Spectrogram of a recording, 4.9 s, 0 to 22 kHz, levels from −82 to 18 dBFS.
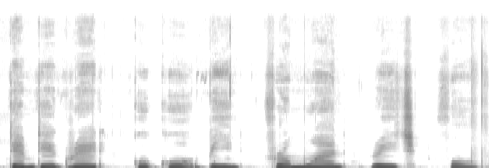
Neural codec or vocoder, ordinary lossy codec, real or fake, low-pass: none; none; real; 19.8 kHz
